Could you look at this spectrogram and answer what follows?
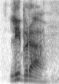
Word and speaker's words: Lybra: How should we pronounce it now? Libra or Libra? Libra. Always Libra.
